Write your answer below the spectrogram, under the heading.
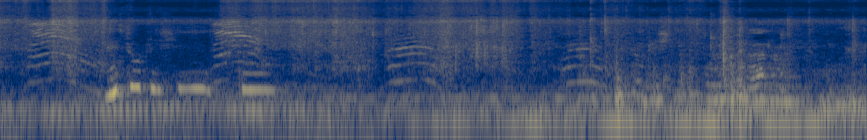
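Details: Kittens at their breakfast give several thin, rising-falling mews spaced about a second apart, mixed with a woman talking and splashy eating noises close by.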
